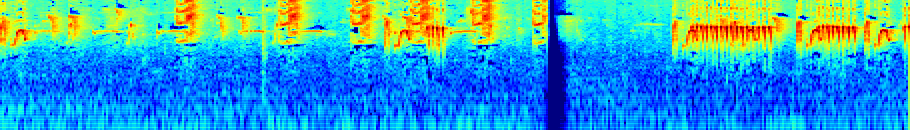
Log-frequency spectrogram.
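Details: Female bar-winged prinia call, a local prenjak recording used as a lure for catching birds. Sharp, very high chirps and buzzy stuttering bursts come in quick runs. After a brief silence, loud rapid ringing trills follow, all close and clean.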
